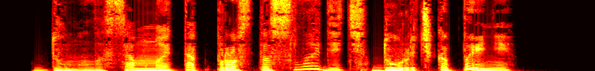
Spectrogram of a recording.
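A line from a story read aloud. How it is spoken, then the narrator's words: Hissed. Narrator (Russian): прошипела Антария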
